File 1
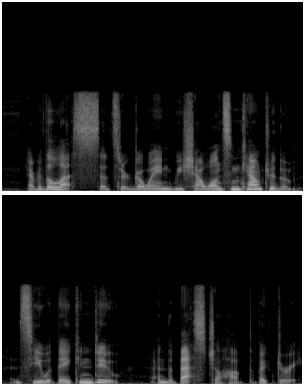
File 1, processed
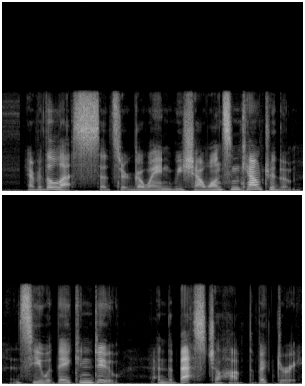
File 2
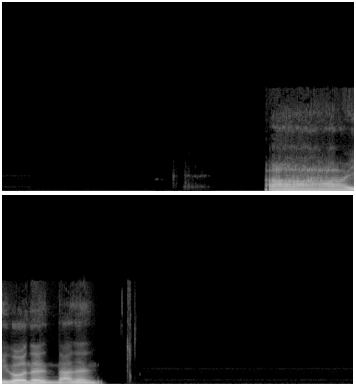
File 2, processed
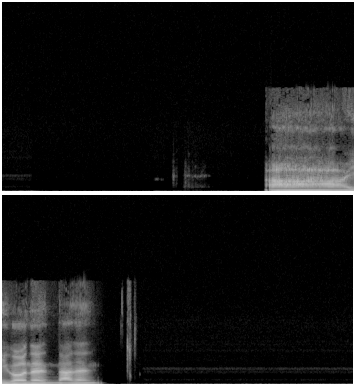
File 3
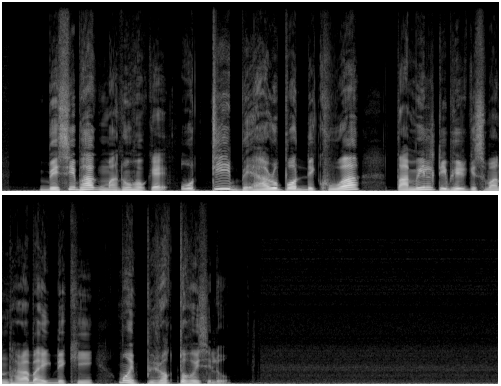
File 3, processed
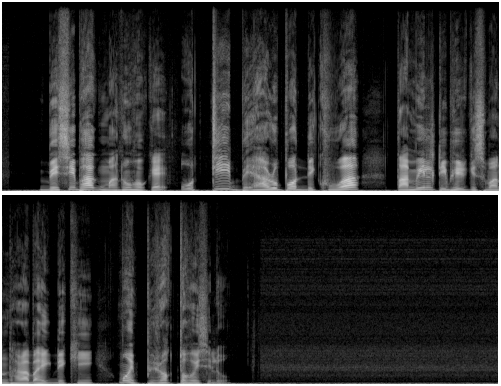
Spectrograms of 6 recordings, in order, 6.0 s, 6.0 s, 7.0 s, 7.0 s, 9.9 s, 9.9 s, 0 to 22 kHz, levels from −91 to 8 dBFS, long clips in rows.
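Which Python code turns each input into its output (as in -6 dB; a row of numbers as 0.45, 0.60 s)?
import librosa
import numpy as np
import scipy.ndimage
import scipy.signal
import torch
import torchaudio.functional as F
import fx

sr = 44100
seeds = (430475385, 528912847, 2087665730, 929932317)

y = fx.tone_stack(x, sr, knobs='10-0-10')
y = librosa.util.normalize(y) * 10.0 ** (-2 / 20.0)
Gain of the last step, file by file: +16.5, +15.0, +8.0 dB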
